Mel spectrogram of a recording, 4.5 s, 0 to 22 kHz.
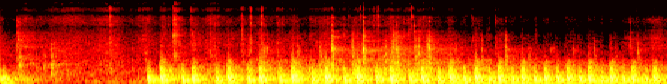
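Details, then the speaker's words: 2011 Ford Mustang rear suspension rocked by hand: quick, repeated hollow clunks about two a second, matching the clunk heard while driving; worn rear sway bar end links, with worn shocks also being replaced. "that sounds exactly like the clunk we keep hearing when we're driving"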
